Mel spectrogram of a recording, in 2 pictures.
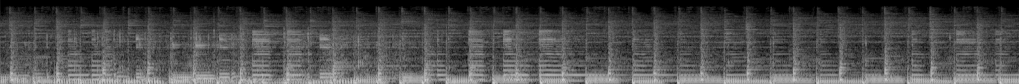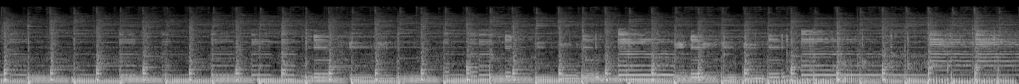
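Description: Instrumental passage of a gospel song played by a band: lead guitar over a bass alternating between two low notes, with drums keeping a steady beat.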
